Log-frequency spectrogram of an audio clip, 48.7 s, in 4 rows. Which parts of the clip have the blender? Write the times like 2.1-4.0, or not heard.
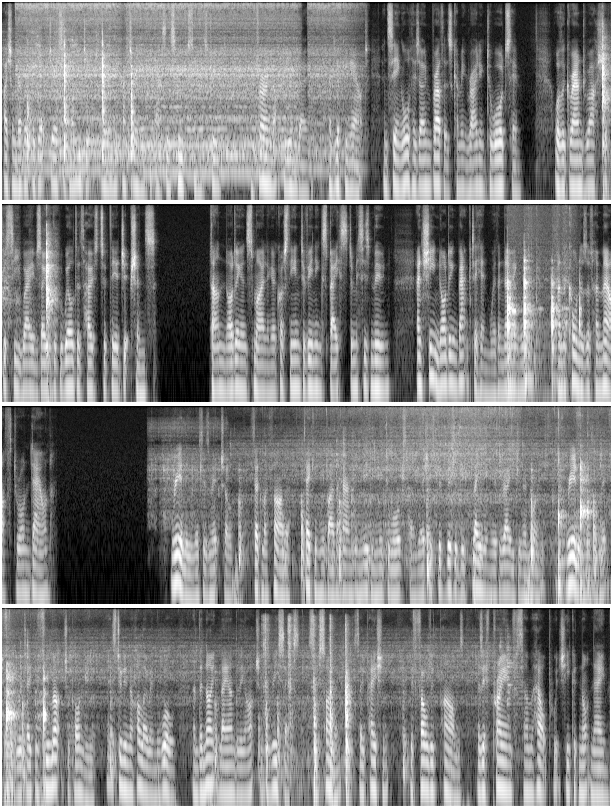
0.1-7.3.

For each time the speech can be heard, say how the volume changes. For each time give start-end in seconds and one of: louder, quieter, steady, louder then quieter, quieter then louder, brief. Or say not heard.
0.0-15.3 steady
16.4-25.4 steady
27.8-48.6 steady.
